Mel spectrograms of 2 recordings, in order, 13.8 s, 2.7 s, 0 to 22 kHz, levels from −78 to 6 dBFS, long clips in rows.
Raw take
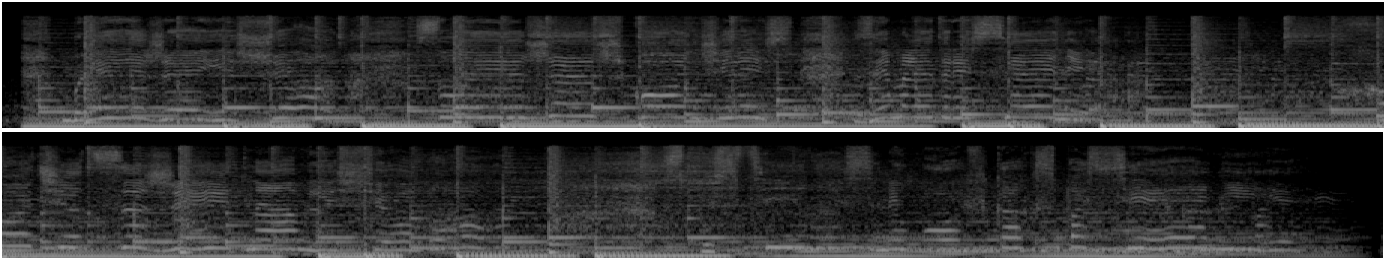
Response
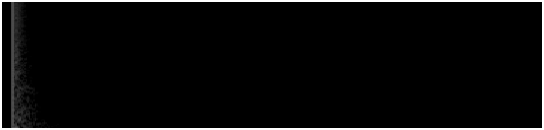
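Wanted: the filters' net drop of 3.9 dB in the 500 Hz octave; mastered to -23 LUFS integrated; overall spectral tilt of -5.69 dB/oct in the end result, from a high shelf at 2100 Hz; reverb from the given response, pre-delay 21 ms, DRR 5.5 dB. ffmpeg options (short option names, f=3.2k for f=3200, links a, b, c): -filter_complex "[0:a]equalizer=f=500:t=o:g=-5,highshelf=f=2.1k:g=-7,asplit=2[a][b];[1:a]atrim=start_sample=2205,adelay=21[c];[b][c]afir=irnorm=-1:irlink=0,volume=-3dB[d];[a][d]amix=inputs=2:normalize=0,volume=11dB"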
